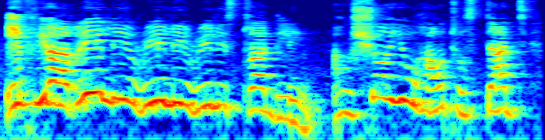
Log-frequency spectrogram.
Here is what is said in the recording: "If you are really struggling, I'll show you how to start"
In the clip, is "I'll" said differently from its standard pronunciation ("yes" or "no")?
no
